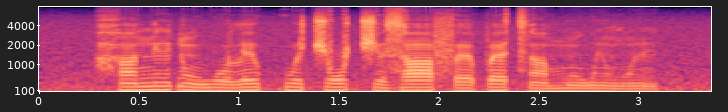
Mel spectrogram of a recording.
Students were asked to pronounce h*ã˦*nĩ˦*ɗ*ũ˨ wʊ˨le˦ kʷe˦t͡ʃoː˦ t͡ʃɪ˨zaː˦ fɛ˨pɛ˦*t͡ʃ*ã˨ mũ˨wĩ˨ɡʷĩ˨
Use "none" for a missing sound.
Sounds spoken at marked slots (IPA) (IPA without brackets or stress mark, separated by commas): ã˦, ɗ, t͡s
